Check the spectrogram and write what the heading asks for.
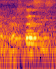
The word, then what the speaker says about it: homeostasis: no tiene acento, pero se acentúa en homeostasis.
